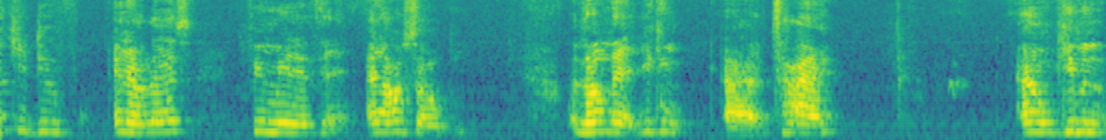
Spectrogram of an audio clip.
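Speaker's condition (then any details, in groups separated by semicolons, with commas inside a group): Cerebral palsy; uses wheelchair, age 42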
